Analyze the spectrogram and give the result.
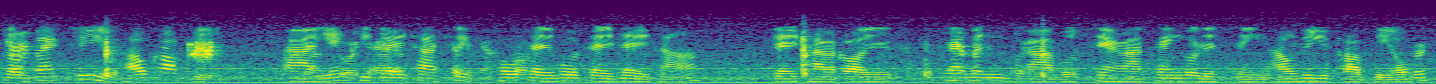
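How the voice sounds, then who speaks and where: A German-accented man speaks in a fairly low voice over a two-way radio with clear noise. He chats as a ham operator, pausing as he goes and spelling call signs phonetically. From northwest Germany. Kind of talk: ham radio contact chat. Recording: noisy digital handheld radio transmission.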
